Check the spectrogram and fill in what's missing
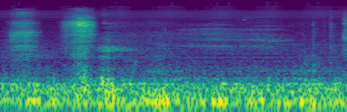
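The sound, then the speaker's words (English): A soft, muffled sneeze from someone with a cold, a short breathy burst, then a quieter nasal sniff, over a low rumbling background. No one speaks. “Bless you.”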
